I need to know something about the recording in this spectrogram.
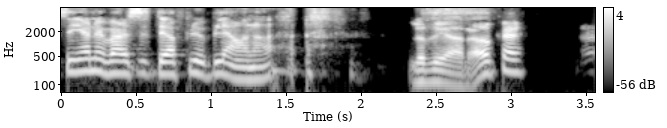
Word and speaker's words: Ljubljana: thank you for having me how do you pronounce the University's name properly sorry uh it's the University of Ljubljana okay all right yeah yeah no problem well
